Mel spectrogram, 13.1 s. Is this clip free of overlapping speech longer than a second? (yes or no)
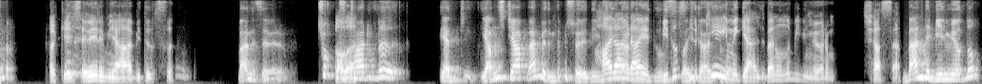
no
